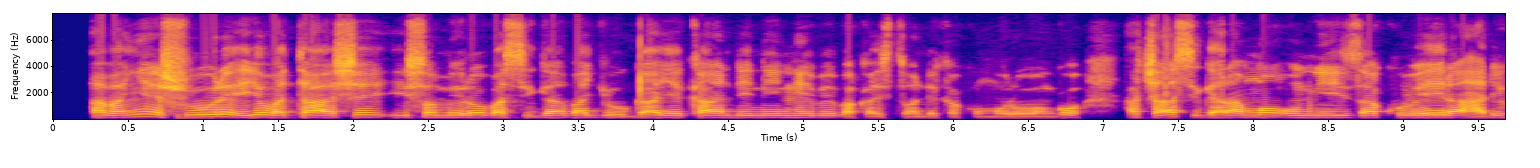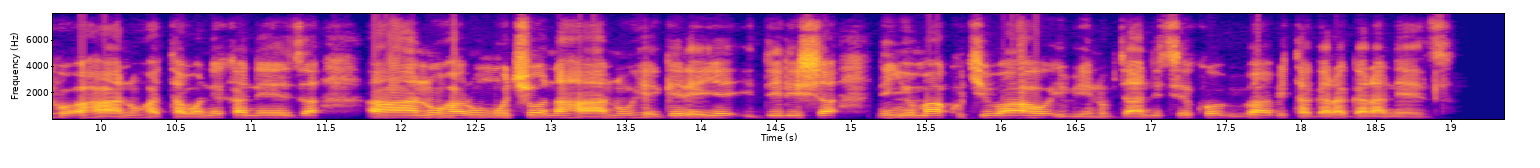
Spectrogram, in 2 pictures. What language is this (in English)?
Rundi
